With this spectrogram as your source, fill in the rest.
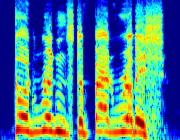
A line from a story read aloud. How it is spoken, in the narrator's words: His friends ... yelling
